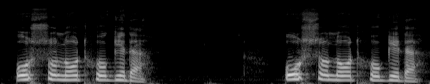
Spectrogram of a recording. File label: "ohsolothoketv", Muscogee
